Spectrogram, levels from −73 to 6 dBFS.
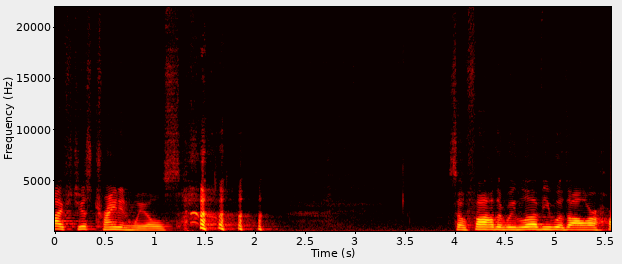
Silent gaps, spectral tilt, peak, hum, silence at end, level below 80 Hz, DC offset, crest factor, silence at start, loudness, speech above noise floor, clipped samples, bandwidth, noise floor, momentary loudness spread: none; -5.5 dB/octave; -2 dBFS; none; 0 s; -58 dBFS; under 0.1%; 22 dB; 0 s; -23 LUFS; 34 dB; under 0.1%; over 20 kHz; -57 dBFS; 11 LU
